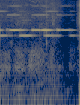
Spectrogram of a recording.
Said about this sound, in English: Is that my boyfriend setting off a fire alarm? Interesting.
